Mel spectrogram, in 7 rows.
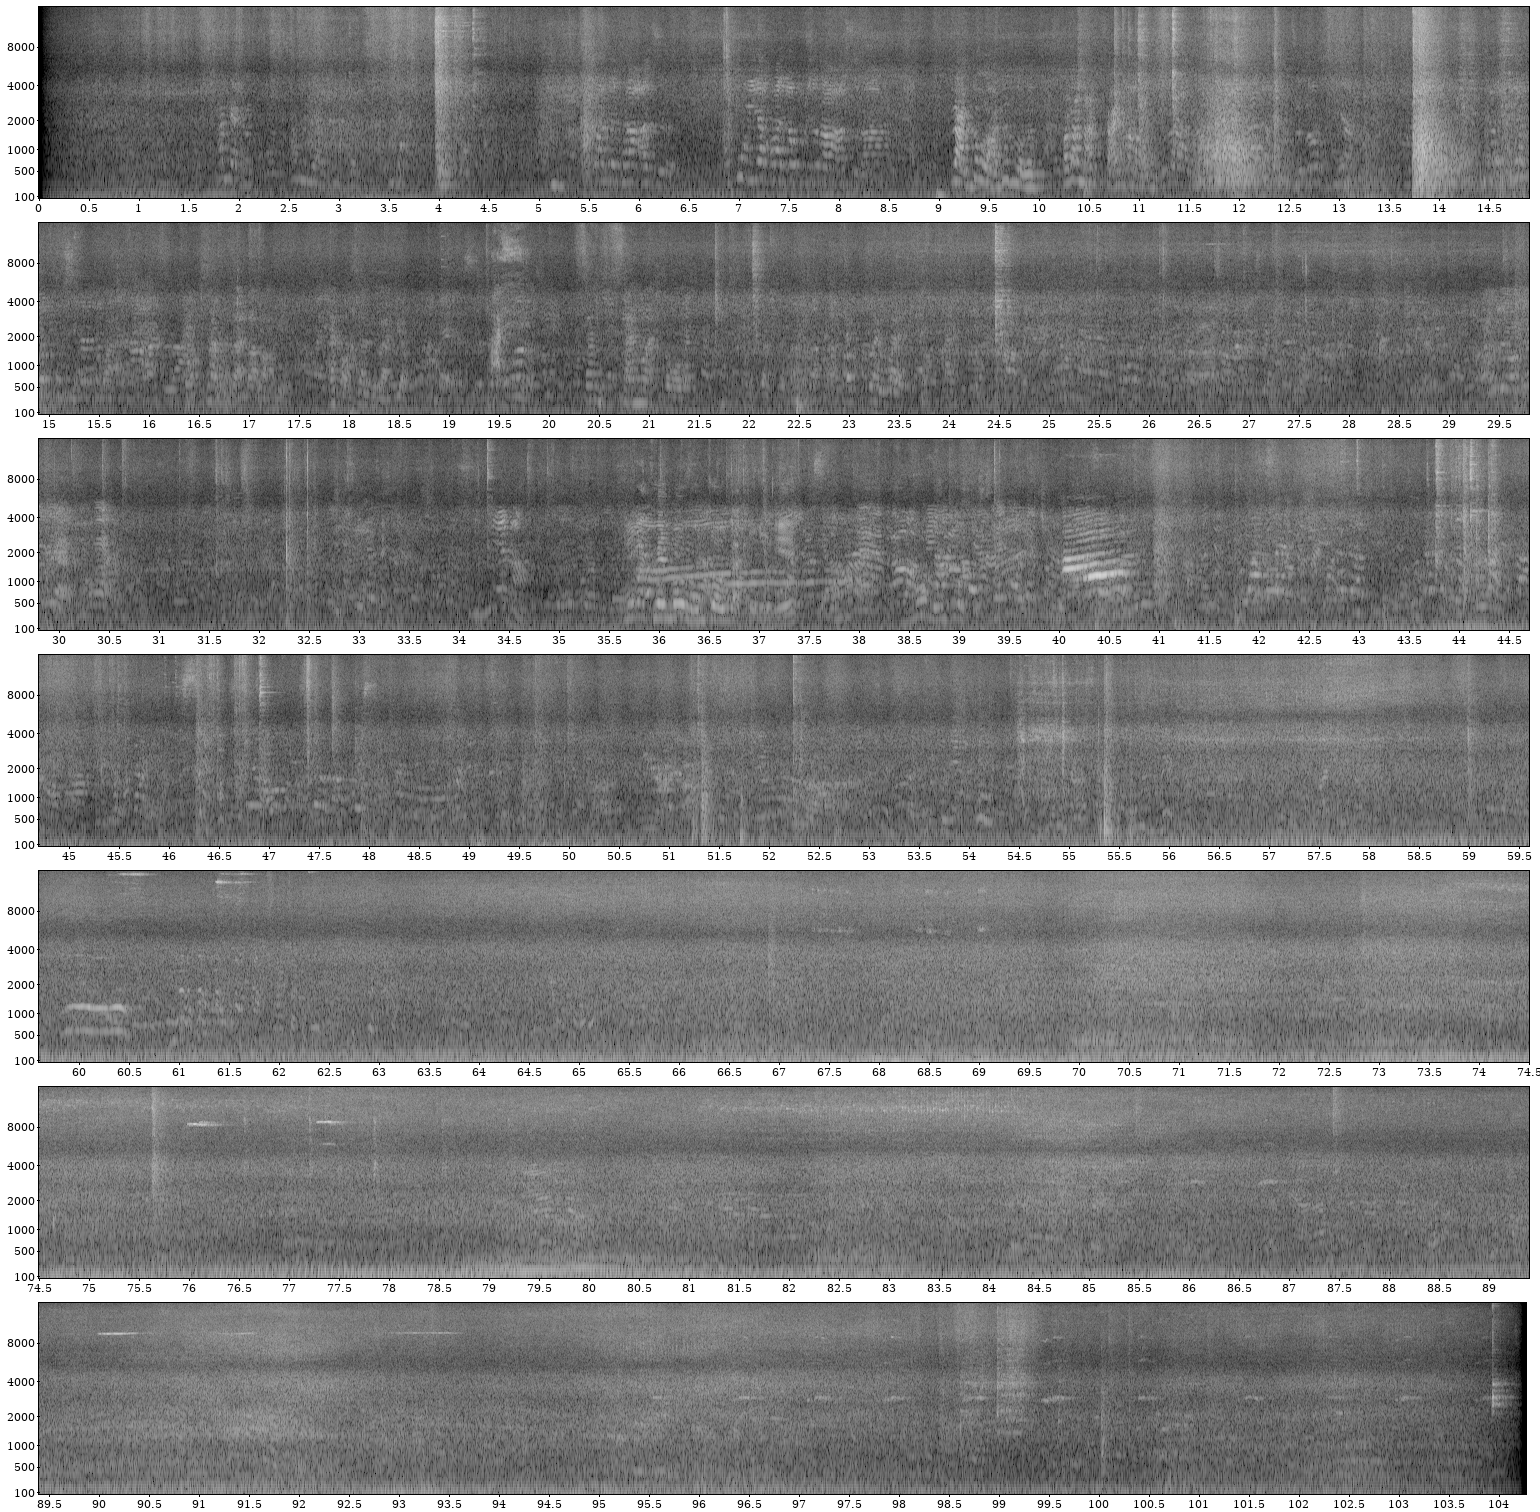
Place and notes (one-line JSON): {"title": "Market St., Yangmei Dist., Taoyuan City - Through the market", "date": "2017-01-18 12:28:00", "description": "walking in the Street, Through the market, Traffic sound", "latitude": "24.91", "longitude": "121.14", "altitude": "175", "timezone": "Asia/Taipei"}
